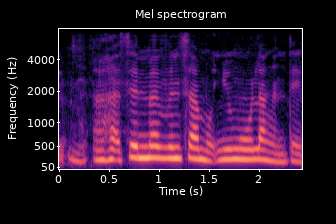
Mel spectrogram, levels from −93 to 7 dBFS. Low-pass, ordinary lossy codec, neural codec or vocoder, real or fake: 7.2 kHz; none; codec, 16 kHz, 4 kbps, FunCodec, trained on LibriTTS, 50 frames a second; fake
